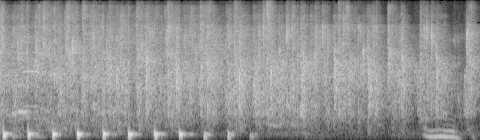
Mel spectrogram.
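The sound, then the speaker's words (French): A crowd applauds loudly and steadily for several seconds, with a regular low thumping pulse underneath at first and a few voices rising near the end. “Oui, on peut l'applaudir.”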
